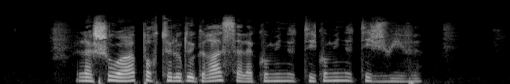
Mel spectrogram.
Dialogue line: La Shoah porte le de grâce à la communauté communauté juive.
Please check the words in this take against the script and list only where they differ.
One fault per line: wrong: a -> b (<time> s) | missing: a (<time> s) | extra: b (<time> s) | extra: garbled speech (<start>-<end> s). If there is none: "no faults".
no faults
